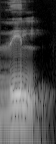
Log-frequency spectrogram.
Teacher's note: لام کو باریک پڑھنا ہے اور ہلانا بھی نہیں ہے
